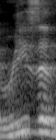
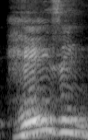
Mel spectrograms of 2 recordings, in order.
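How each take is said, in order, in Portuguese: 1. O nome é lido com sons ingleses. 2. O nome é lido com sons portugueses.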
